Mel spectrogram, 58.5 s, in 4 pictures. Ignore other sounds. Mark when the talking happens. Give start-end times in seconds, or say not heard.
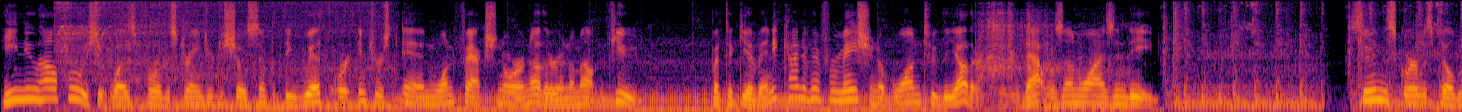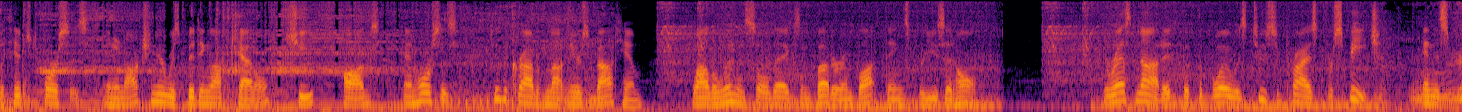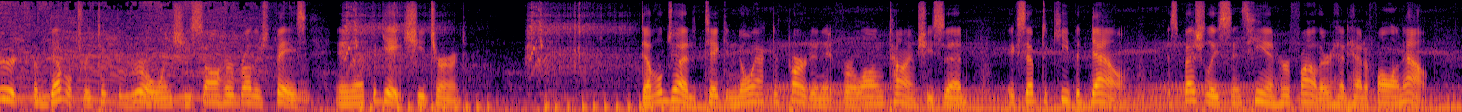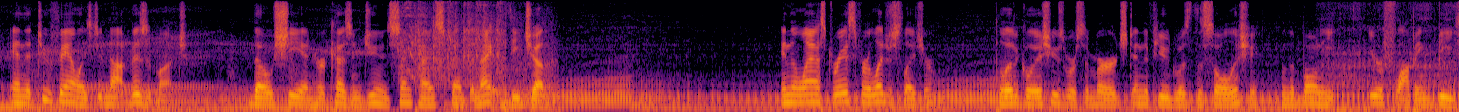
0.0-11.7, 13.5-24.5, 25.6-34.0, 35.6-49.4, 51.6-58.4.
